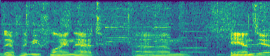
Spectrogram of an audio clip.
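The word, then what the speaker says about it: Cairns: be flying that um cans yeah know was pronounced cans I don't know why it's pronounced cans with that spelling but it is so um as you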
